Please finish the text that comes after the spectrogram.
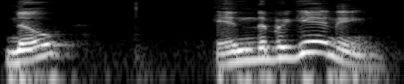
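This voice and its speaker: A man in his nineties preaching a sermon as pastor, repeating key phrases slowly and with emphasis. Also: sits high, very animated, a little mellow, breathy edge. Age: 90s.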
